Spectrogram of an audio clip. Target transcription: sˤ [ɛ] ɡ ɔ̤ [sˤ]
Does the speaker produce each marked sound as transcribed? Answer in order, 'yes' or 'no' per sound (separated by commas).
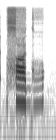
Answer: yes, no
